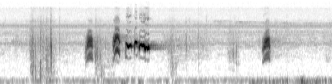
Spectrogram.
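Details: Sooty-headed bulbul song used as a lure for trapping bulbuls: a few short, sharp chirps, then a quick bubbly warbled phrase, and after a pause one more bright chirp. Faint low rumble beneath.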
